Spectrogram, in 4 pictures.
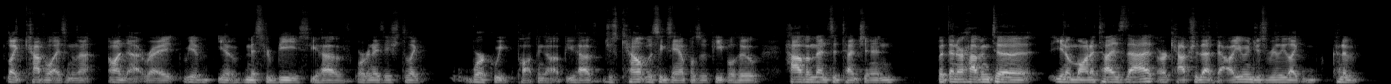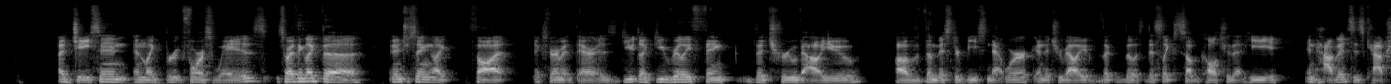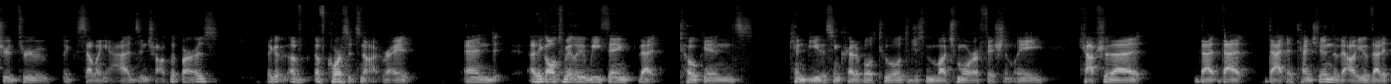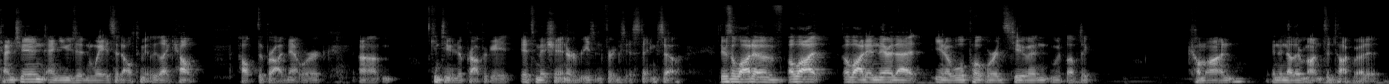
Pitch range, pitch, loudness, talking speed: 100-110 Hz, 105 Hz, -27 LUFS, 210 wpm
